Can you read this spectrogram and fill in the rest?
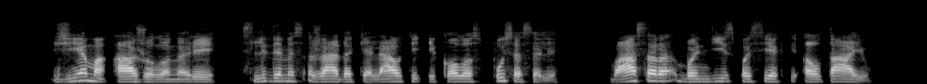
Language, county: Lithuanian, Kaunas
